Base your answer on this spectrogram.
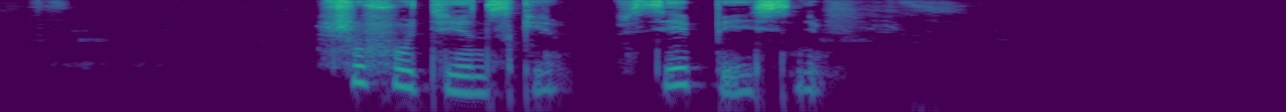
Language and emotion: Russian, sad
